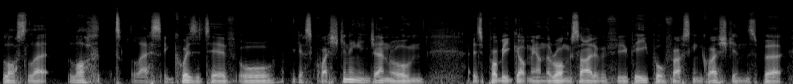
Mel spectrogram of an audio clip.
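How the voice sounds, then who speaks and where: A man's voice: low voice, little pitch movement, a little fast, few pauses, a little mellow, dry recording. A man, chatting casually and candidly as a matter-of-fact podcast guest. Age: 20s. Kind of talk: casual chat. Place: small cluttered office, indoors.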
